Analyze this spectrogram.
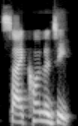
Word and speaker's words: psychology: is only talk here in this next word psychology we are not pronouncing p in thumb we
